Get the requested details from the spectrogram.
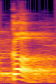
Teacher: क के ठीक आगे हमें आ की ध्वनि आती है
